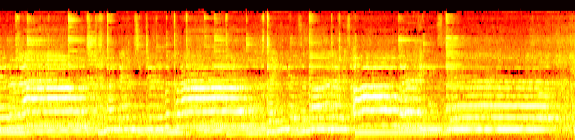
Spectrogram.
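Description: A young female singer singing a song with long held notes, accompanied by a man playing an acoustic guitar.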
